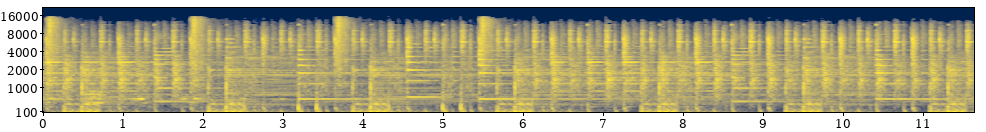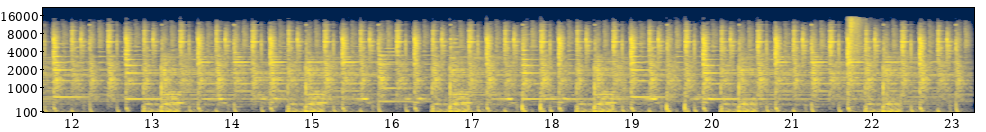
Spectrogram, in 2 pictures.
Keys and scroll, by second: 19.6 v.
